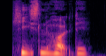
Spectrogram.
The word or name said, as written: kiselholdig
